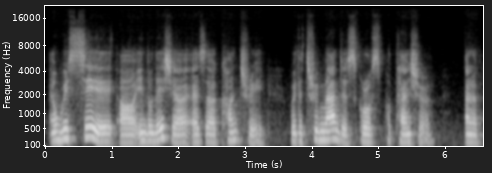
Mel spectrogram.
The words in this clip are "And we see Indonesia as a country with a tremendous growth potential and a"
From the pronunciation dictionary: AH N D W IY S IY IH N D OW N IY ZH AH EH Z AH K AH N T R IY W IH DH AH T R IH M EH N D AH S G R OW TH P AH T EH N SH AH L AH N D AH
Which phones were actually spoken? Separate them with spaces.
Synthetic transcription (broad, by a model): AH N W IY S IY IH N D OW N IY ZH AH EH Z AH K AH N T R IY W IH DH AH T R IH M EH N D AH S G R OW S P AH T EH N SH AH L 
